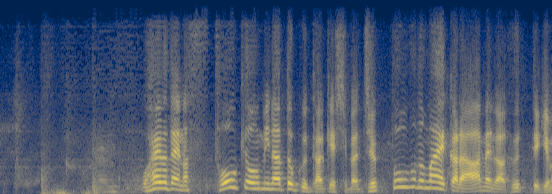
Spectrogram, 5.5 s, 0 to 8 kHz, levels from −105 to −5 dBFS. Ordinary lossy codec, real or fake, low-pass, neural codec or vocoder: Opus, 32 kbps; fake; 7.2 kHz; codec, 16 kHz, 0.7 kbps, FocalCodec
